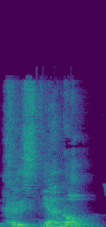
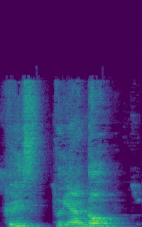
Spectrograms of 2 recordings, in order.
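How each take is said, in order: First: Cristiano spoken as the Greek word, stress on the O; Greek pronunciation. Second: Cristiano said slowly and loudly, stretched out syllable by syllable as the Greek word; teaching the Greek form cristiano, drawn-out and emphatic; Greek pronunciation. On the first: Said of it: "se cambia la C por J y se le pone un acento en la O". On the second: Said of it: "la palabra cristiano en el griego es". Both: Shown as a demonstration.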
